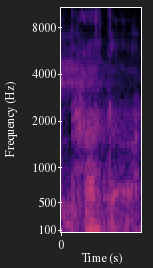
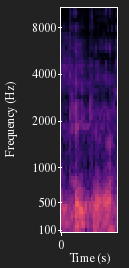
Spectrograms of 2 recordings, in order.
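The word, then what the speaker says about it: Paca: The other big question is, why do you pronounce his name Peka? Everybody in Baltimore says Pekka. There's Pekka Street. Well, we in Annapolis say Peka, not Pekka, based on the strength of a rhyme that appears in the Harmony Club records.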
